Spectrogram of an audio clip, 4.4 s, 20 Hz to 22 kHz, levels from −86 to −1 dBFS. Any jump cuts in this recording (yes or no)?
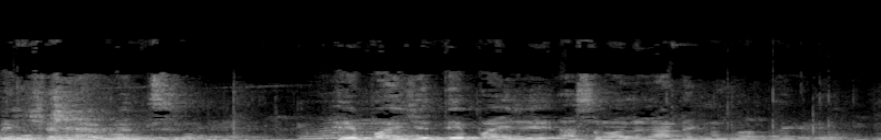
no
